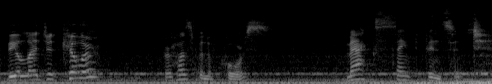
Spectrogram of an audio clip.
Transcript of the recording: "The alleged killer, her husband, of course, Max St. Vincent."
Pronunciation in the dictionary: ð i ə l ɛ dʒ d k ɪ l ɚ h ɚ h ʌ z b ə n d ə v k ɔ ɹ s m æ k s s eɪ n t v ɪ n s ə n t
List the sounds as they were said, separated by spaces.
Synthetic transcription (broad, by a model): ð i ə l ɛ dʒ d k ɪ l ɚ h ɚ h ʌ z b ə n d ə v k ɔ ɹ s m æ k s s eɪ n t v ɪ n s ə n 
